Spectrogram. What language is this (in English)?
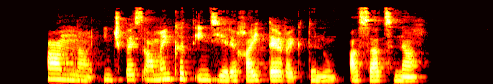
Armenian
